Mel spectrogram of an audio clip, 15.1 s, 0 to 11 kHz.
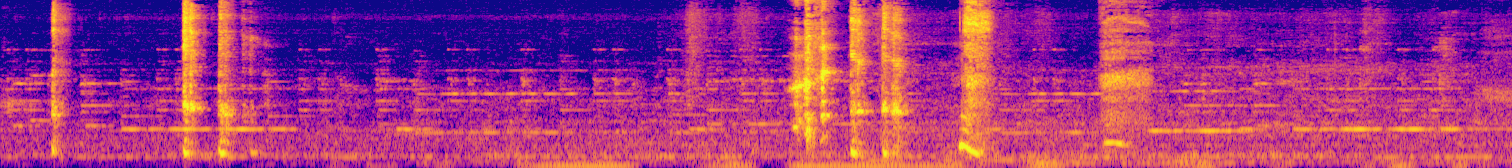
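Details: Baby at 209 days gives several short, dry, deliberate coughs in clusters over music when mom steps away, stopping when she approaches or picks him up; voluntary fake cough.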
